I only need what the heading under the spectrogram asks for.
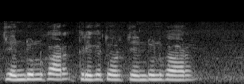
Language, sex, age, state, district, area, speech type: Assamese, male, 45-60, Assam, Nalbari, rural, spontaneous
